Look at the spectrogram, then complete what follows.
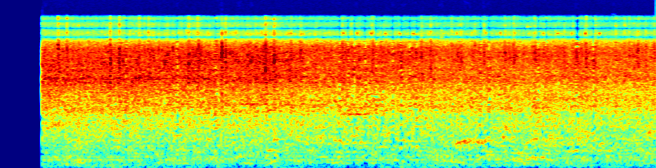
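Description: Steady, even hiss-like noise of a model freight train running on its layout, mixed with hall background; it starts abruptly about half a second in.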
